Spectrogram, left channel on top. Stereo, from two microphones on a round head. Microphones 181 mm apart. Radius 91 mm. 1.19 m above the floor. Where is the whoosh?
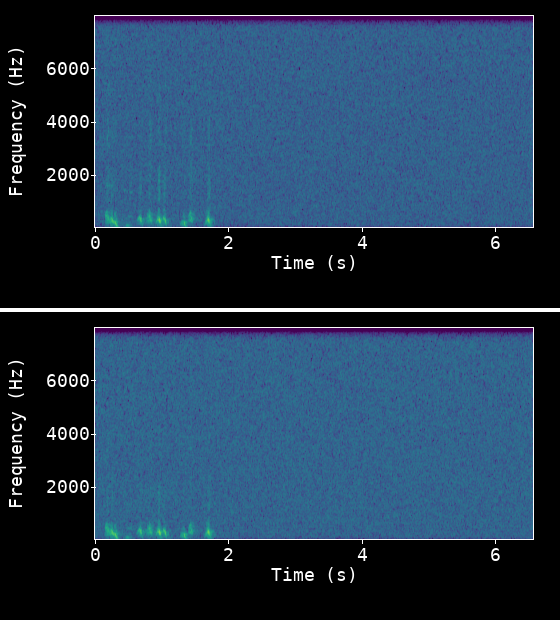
30° left (ahead or behind).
